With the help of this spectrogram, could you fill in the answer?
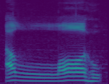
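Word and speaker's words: الله: Perhatikan, Allahu, bibirnya enggak gerak. Kenapa? Karena lam di situ lafzul jalalah dalam keadaan fathah dan hukumnya ditafkhim.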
